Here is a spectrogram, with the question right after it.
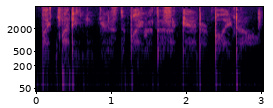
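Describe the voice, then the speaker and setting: Someone whispers. The pace is fairly quick. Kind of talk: soft roleplay chat to listener. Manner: soft, hushed ASMR voice.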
